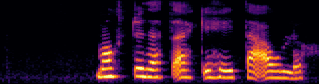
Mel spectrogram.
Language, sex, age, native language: Icelandic, female, 8, Icelandic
